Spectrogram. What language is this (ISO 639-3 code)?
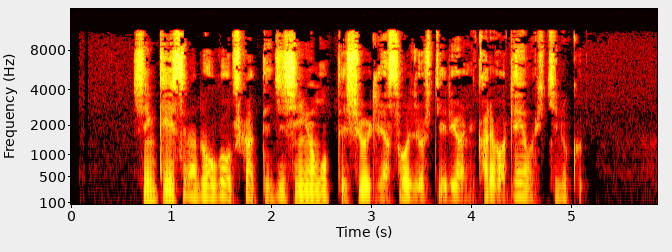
jpn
